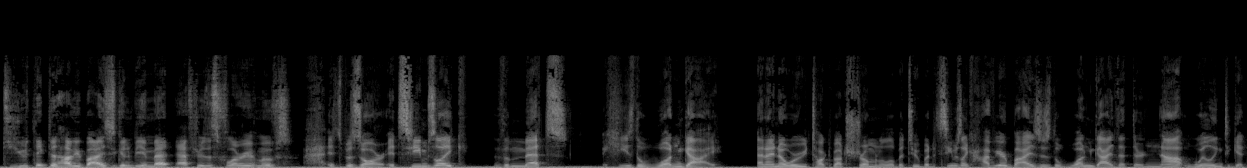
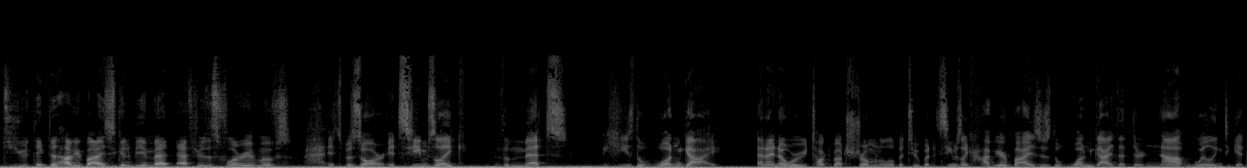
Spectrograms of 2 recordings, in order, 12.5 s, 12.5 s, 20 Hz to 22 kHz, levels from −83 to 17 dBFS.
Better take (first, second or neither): first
